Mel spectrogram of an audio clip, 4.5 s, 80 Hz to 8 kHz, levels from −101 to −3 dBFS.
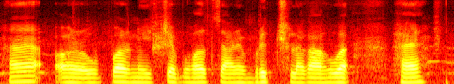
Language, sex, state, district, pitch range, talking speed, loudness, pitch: Hindi, male, Bihar, Patna, 120-130 Hz, 130 wpm, -19 LUFS, 125 Hz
